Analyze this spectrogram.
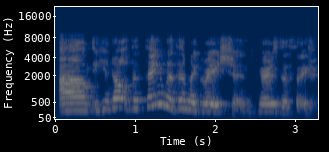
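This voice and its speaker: A woman's voice: fairly high pitch, sing-song. A woman in her thirties, from Georgia, a guest author telling her life story in an interview with earnest, hesitant phrasing full of ums. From Georgia (former Soviet Union). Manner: earnest, frequent ums, speeds up and slows down. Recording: echoey, dull lo-fi remote audio.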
